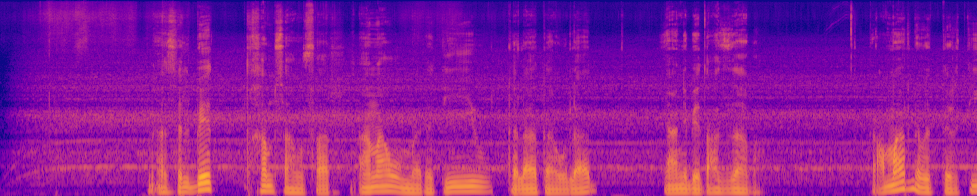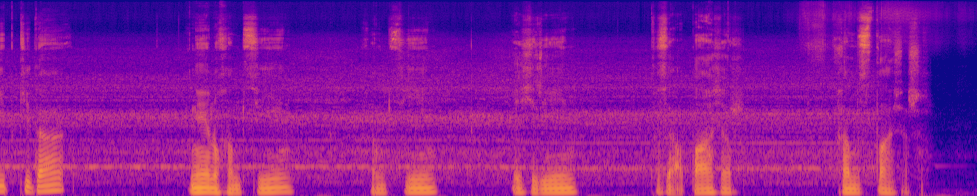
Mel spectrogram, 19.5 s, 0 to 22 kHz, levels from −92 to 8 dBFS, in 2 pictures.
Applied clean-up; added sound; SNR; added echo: none; Domestic sounds, home sounds; 16 dB; none.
